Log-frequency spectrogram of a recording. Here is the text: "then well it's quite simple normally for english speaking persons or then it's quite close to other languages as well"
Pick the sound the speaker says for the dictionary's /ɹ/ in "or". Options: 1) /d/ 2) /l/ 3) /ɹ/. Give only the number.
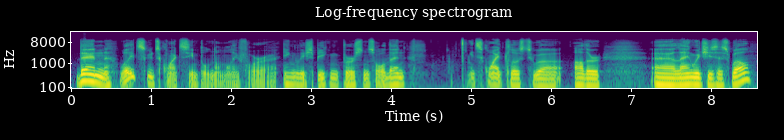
2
